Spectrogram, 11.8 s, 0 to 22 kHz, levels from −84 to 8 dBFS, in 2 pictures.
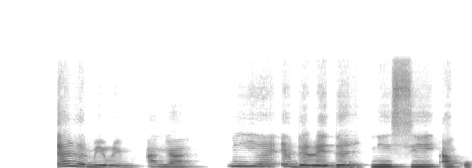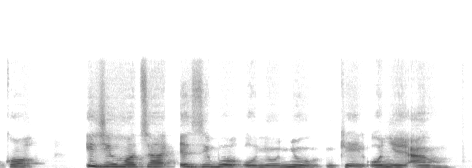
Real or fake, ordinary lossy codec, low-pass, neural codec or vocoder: fake; none; 14.4 kHz; autoencoder, 48 kHz, 32 numbers a frame, DAC-VAE, trained on Japanese speech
